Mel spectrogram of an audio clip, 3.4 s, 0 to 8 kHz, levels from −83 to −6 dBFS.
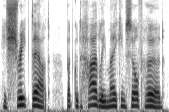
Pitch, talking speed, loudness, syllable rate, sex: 160 Hz, 160 wpm, -17 LUFS, 4.1 syllables/s, male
